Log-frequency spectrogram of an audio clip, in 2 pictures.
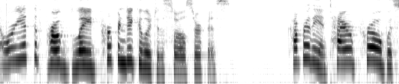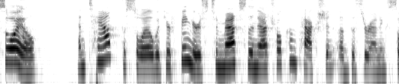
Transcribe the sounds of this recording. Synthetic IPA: ə˞jɛt̪̚ðəpʰɹ̥oʊbleɪd̚pʰə˞pɨ̃ndɪkjl̩ˠə˞ɾɨðɨsɔɪlˠsɜ˞fɨ̰s | kʰʌvə˞ðiɨ̃ntʰaɪə˞pʰɹ̥oʊbwɨð̥sɔɪlˠ | ɨ̃ntʰæ̃mp̚ðəsɔɪlˠwɨðjə˞fɪ̃ŋɡə˞z̥tʰɨmæt͡ʃðɨnæt͡ʃɹl̩ˠkʰə̃m̩pʰækʃɨ̃nʌvðɨsə˞ãʊ̃ndɪ̃ŋsɔ

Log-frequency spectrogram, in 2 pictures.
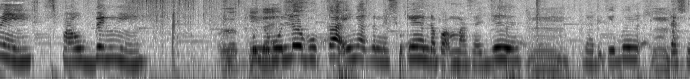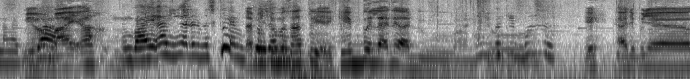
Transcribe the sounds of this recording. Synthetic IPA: nisə̥pawbɛŋni | okuləmuləbukaʔiŋat̪̚kənəsə̥kɛmdapaʔəmas̬ad͡ʒə | dahdəkebəldaʔsənaŋat̪ilaaiʔlah | ɛbaiʔlahiŋat̪̚daʔkənəskɛmt̪aisumasat̪uekebəladaaduabəkebə | ɛhad͡ʒap̬uɲa

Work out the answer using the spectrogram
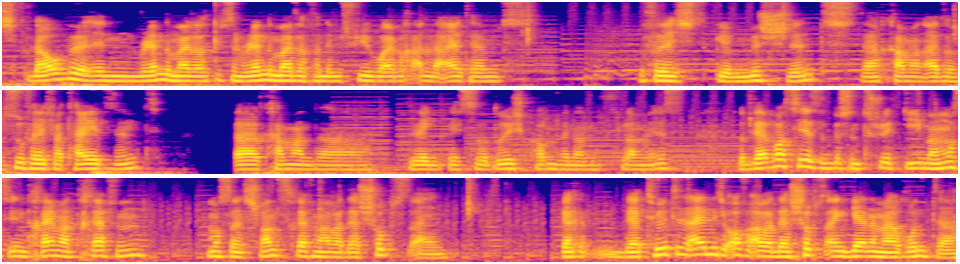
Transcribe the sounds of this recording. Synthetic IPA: ɪçɡ̥laʊbəɪnʁɛndomaɪzɐɡiːp̚tsnʁɛndomaɪzɐfɔndeːmʃpiːlvoːaɪnfaχʔa̰ləʔa̰ɪtʰɛms | t͡suːfɛlɪçtɡ̥əmɪʃtz̥ɪntd̥aːkʰanmanalzot͡suːfɛlɪçfɛɐtʰaɪltz̥ɪnt | d̥aːkʰanmandaːlaɪɡŋ̩tlɪçz̥oːdʊɐçkʰɔmənvɛndaːnəflaməɪstzoːdeːɐbastiɐɪsnbɪsçəntʁ̥ɪkimanmʊsʔiːndʁaɪmaːltʁ̥ɛfn̩ | anmʊsaɪnnʃv̥ant͡stʁ̥ɛfn̩ʔaːbɐdeːɐʃʊpstʔa̰ɪn | d̥eːɐd̥eːɐtʰøːtətʔaɪɡŋ̩tlɪçʔɔftʔa̰ːbɐdeːɐʃʊpstʔaɪnɡɛɐnəmaːlʁʊntʰɐ

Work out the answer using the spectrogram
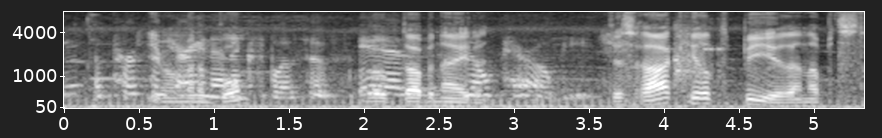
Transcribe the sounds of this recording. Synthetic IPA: ʔḭmɑntmɛtənbɔmsolowp̚dabənɛjdəɛɹtɪsraːkiːrɔp̚dəpiːrɛnɔpə̥tst

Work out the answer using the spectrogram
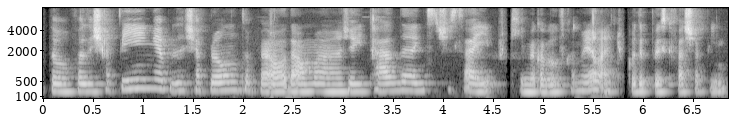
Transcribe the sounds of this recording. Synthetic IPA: t̪ɐ̃w̃vofazeɾʃapĩɲɐpɾɐd̪eʃapɾõnt̪ʊpɾɐɛlɐd̪aũmɐʒejt̪ad̪ɐɐ̃nt͡ʃɪzd͡ʒɪsa̰ipoɾkʰemewkabelʊfikɐnelɛ̰t͡ʃi̥kʊd̪epojs̬kɪ̥fasʃapĩɲɐ

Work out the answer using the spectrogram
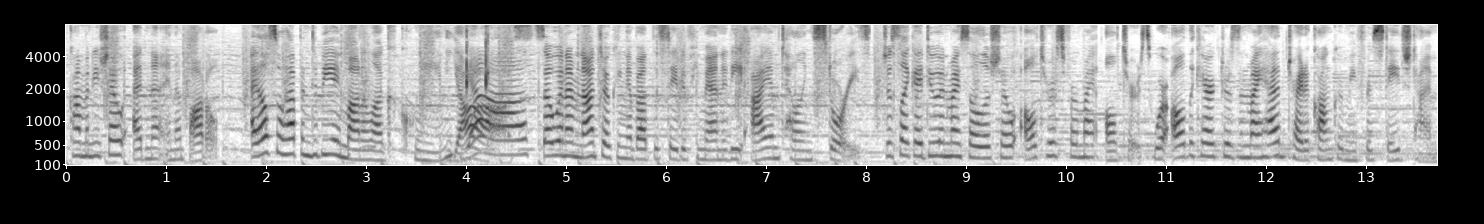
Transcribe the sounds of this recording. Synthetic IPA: kʰɑmɨɾiʃoʊʔɛdⁿnəʔɨ̰̃nəbɑɾl̩ˠ | aɪɔlˠsoʊɦæpɨ̃n̩tɨbiɨmɑñəlɑɡkʰw̥ĩnjjɛsoʊwə̃ɾ̃ãɪ̃mnət̚ʒ̥oʊkɪ̃ŋɨbaʊt̪̚ðɨsteɪɾʌv̥hjʉmænɨɾiʔaɪɨ̃mtʰɛlˠɪ̃ŋstɔ̰ɹḭz̥d͡ʒʌstˡlaɪkaɪdɨɨ̃nmaɪsoʊlˠoʊʃoʊʔɔ̰lˠtʰə˞z̥fə˞maɪʔɔlˠtʰə̰˞z̥wə˞ʔɔlˠðɨkʰɛɹɨk̚tə˞zɨ̃nmaɪɦɛd̚tʰɹ̥aɪɾɨkʰɑ̃ŋkə˞mifə˞steɪd̥ʒ̥tʰãɪ̃m

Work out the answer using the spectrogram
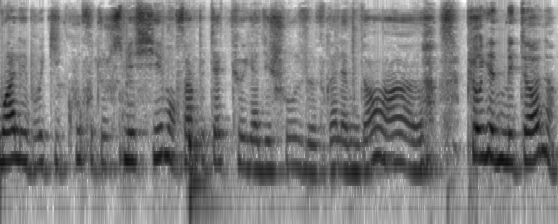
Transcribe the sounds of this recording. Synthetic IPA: mwalebʁɥikʲikʰuʁfot̪uʒuʁsəmefjemɛɑ̃fɛ̃pøt̪ɛt̪χə̥kəiljad̪eʃozvʁɛlad̪əd̪ɑ̃ɛ̃øplyʁjɛ̃d̪met̪ɔn

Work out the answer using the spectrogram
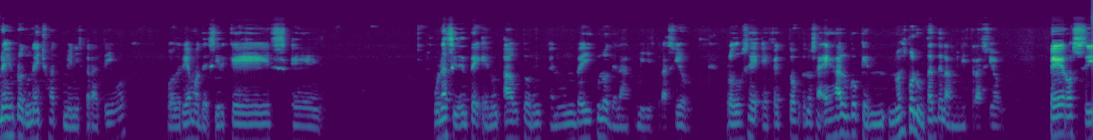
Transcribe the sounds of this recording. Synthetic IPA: une̞xe̞mplo̞ðeune̞t͡ʃoad̪minist̪ɾat̪iβo̞ | po̞ðɾiamo̞zd̪e̞siɾkeese | unaksiðe̞nt̪e̞ʔenuŋawt̪o̞nuenunbe̞ikulo̞ðe̞laːd̪minist̪ɾasjo̞ŋ | pɾo̞ðuse̞ʔefe̞k̚t̪o̞sosea̰ʔe̞salɡo̞ke̞nno̞e̞zbo̞lunt̪ad̪̚d̪e̞laːd̪minist̪ɾasjo̞ŋ | peɾo̞si

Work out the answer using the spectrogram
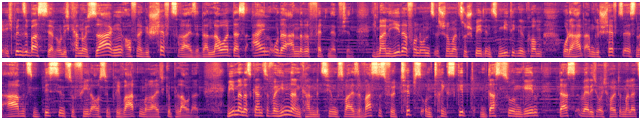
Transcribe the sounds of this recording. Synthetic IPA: ʔɪçb̥ɪnzebastjaːnʊntɪçkʰanɔʏçz̥aːɡŋ̩ʔa̰ʊfnɐɡəʃɛft͡sʁaɪzədaːlaʊɐt̚d̥asʔaɪnʔoːɾɐʔandəʁ̞əfɛtnɛpp͡fçən | ʔɪçmaɪnəjeːdɐfɔnʊnsɪstʃoːnmaːlt͡suʃpɛːtɪnsmiːtɪŋɡəkʰɔmənʔoːɾɐɦata̰mɡəʃɛft͡sɛsn̩ʔaːbm̩t͡sn̩bɪsçənt͡sufiːlaʊsd̥eːmpʁ̥ivaːtn̩bəʁ̞aɪçɡ̥əpl̥aʊdɐ̰t | viːmandasɡ̥ant͡səfɛɐɦɪndɐnkʰanbət͡siːʊŋsv̥aɪzəvasɛsfyːɐtʰɪpsʊntʁ̥ɪksɡ̥iːp̚tʰʊmdast͡suɛmɡeːən | d̥asveːɐɾəɪçɔʏçhɔʏtəmaːlɛ

